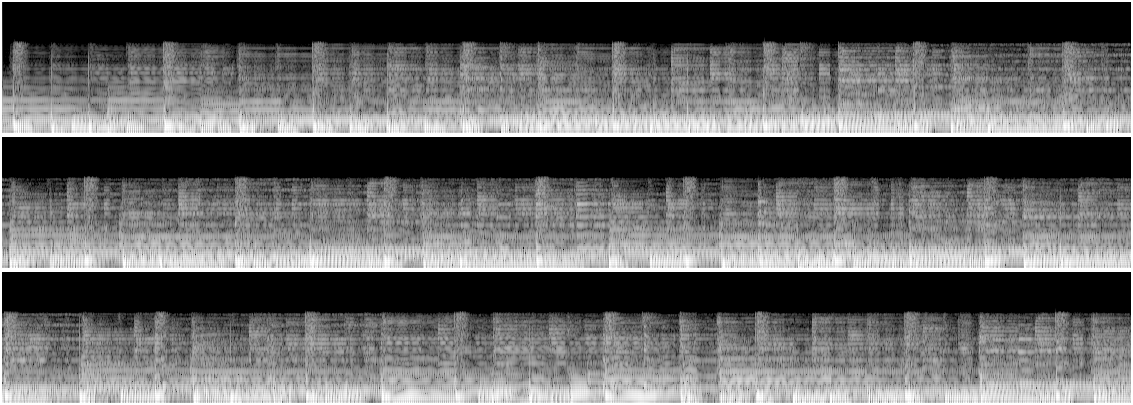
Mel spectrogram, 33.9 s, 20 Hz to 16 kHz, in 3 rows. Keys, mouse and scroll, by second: 0.6 click, 3.7 click, 5.7 click, 7.3 click, 10.2 scroll up 1, 10.8 click, 11.1 Delete, 12.9 click, 13.5 Delete, 15.1 click, 15.5 right click, 16.6 click, 17.9 click, 18.6 click, 19.1 click, 21.6 click, 22.0 click, 22.1 double click, 22.9 double click, 23.4 double click, 23.5 double click, 23.8 scroll down 1, 24.4 right click, 26.5 middle click, 27.9 middle click, 28.7-29.9 scroll up 1, 29.9 scroll up 1, 30.0 click, 31.0 click, 31.8 click.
